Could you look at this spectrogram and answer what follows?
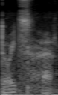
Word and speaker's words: Deutz: I keep saying Dudes, but it's Deutz.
